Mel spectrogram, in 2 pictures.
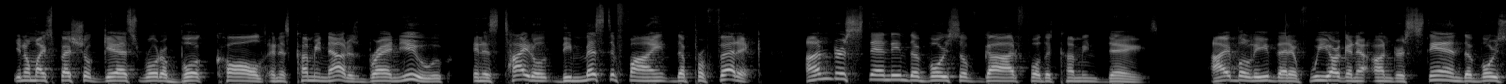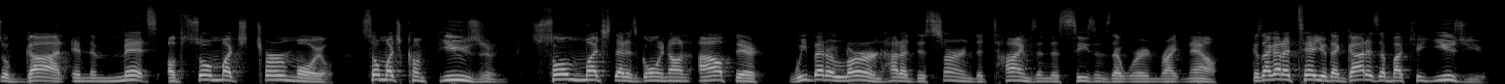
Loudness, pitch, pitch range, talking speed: -28 LUFS, 170 Hz, 150-190 Hz, 180 wpm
